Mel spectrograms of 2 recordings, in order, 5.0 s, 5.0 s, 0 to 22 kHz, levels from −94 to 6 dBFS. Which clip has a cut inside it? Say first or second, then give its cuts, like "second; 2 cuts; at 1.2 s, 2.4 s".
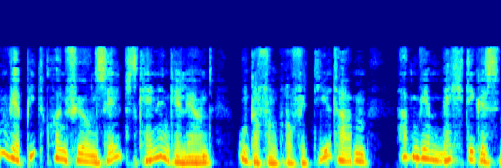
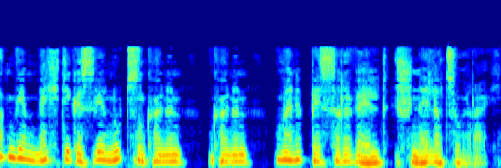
second; 3 cuts; at 0.9 s, 2.1 s, 4.0 s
